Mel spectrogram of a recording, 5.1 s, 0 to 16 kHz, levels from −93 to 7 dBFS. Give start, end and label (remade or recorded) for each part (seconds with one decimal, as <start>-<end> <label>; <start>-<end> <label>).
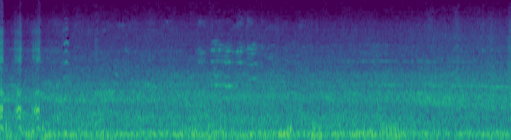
0.0-0.6 remade; 0.6-5.1 recorded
